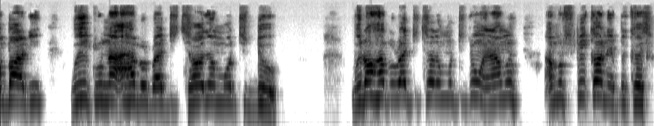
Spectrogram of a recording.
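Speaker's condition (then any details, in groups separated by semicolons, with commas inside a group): Cerebral palsy; mild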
